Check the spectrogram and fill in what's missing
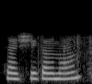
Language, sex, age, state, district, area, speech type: Punjabi, female, 18-30, Punjab, Firozpur, rural, conversation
